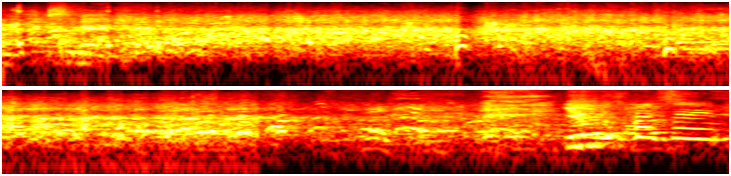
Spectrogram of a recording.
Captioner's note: laughs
